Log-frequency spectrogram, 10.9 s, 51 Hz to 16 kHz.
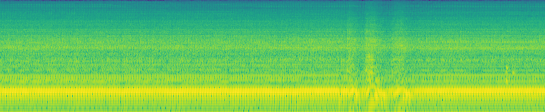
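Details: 2009 KX250F, first start after new valves were fitted in the head: steady single-cylinder idle with even firing and a strong low thump, holding speed smoothly apart from a brief blip. Normal idle.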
